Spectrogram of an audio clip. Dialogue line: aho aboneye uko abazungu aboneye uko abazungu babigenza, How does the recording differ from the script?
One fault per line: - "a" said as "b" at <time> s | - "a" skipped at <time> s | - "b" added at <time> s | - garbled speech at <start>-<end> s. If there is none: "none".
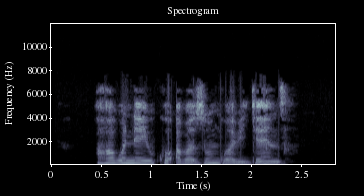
- "aboneye uko abazungu" skipped at 1.7 s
